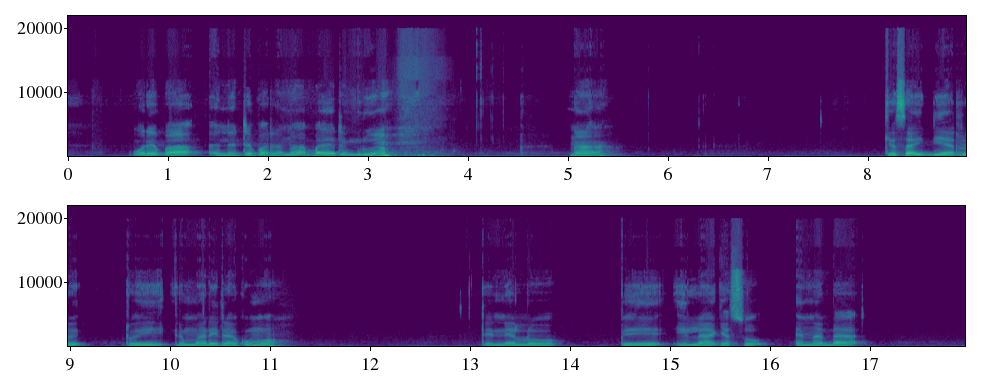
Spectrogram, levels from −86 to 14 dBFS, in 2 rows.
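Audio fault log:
No faults were detected in this speech recording.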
